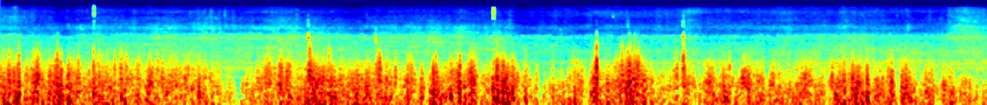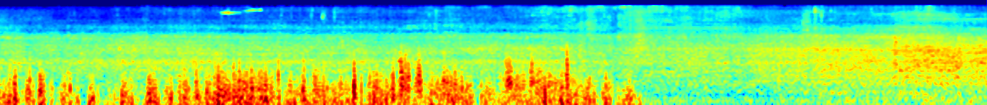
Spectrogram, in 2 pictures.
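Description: Wind buffeting the microphone in uneven gusts, a low rumbling rush that drops away sharply about two seconds before the end.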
